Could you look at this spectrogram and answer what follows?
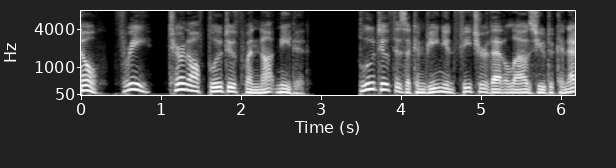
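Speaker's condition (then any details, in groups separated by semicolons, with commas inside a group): No condition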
